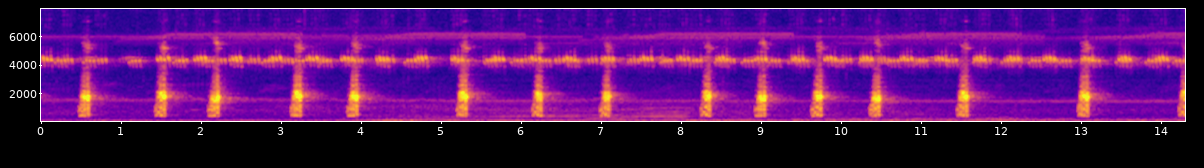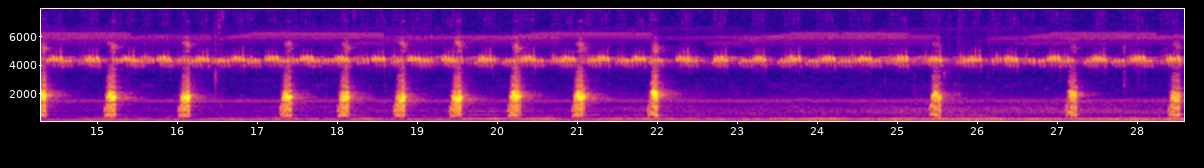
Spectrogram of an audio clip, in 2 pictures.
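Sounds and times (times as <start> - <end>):
crickets chirping: 0.0 - 28.5
frog croaking: 0.4 - 0.8, 1.4 - 2.4, 3.1 - 4.2, 5.2 - 5.5, 6.1 - 7.2, 8.2 - 10.7, 11.4 - 11.9, 12.9 - 13.4, 14.2 - 16.5, 17.2 - 22.2, 25.4 - 25.8, 27.0 - 27.6, 28.4 - 28.5.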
